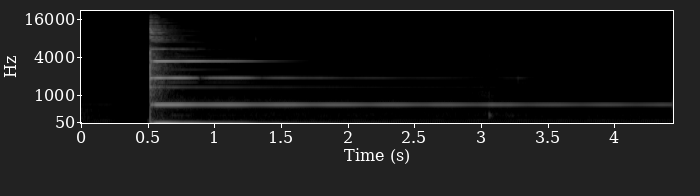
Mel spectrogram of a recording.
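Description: A singing bowl is struck once, giving a bright metallic strike that settles into a long, steady ringing tone, slowly wavering as it sustains clear in silence.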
